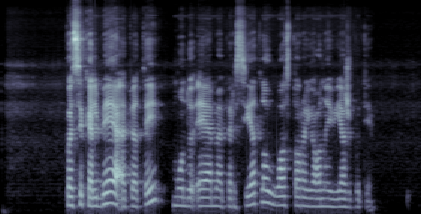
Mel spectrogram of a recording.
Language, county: Lithuanian, Vilnius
